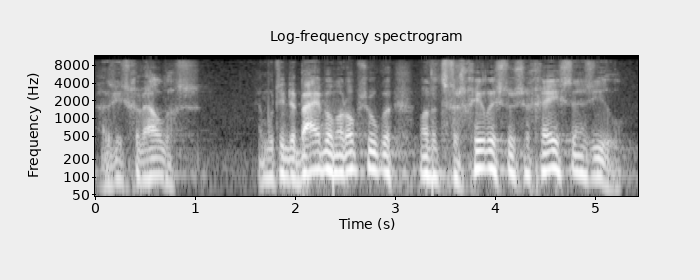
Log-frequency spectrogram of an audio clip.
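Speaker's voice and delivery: ordinary delivery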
